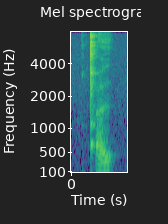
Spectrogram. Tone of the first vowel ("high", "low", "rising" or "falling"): rising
